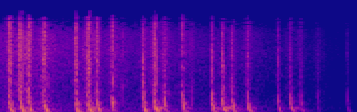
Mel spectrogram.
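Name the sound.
horse hooves clip-clopping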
